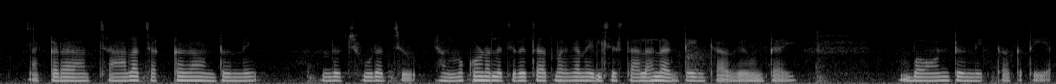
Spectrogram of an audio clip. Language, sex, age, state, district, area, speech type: Telugu, female, 30-45, Telangana, Hanamkonda, rural, spontaneous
